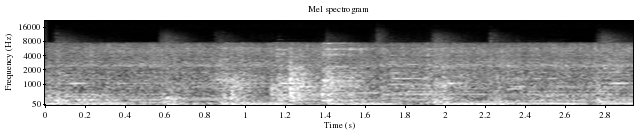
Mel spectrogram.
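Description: Tomato sauce hits a pan of nearly cooked kefta and sizzles steadily at close range, with a soft clink or two of a utensil against the pan.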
